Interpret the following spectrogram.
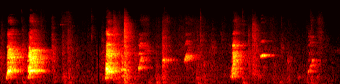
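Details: Ylva, a Miniature Pinscher left home alone for the very first time, barking in the hall: paired loud sharp barks, then softer rising yelps and whines, bursts spaced about one to two seconds apart, indoors and otherwise quiet.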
